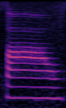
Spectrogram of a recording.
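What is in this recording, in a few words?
"baau3", Cantonese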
